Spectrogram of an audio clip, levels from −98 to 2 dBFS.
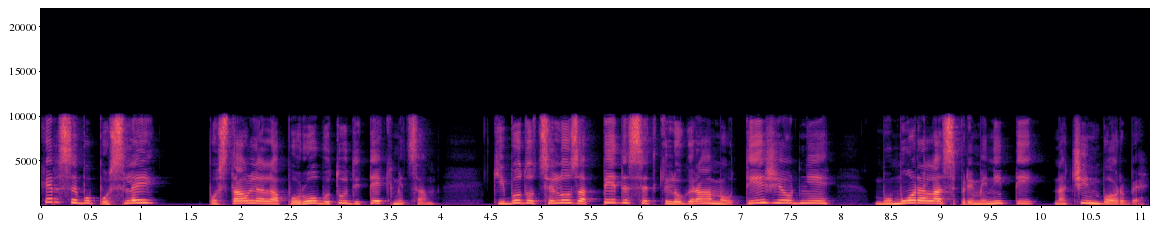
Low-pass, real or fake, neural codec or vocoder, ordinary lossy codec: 9.9 kHz; real; none; none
